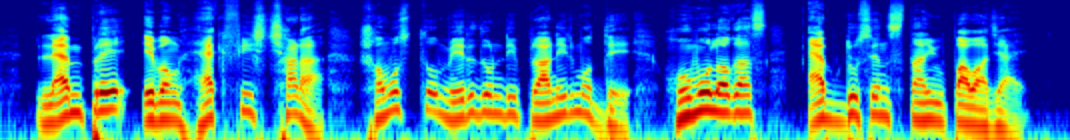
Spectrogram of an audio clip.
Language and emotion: Bengali, neutral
